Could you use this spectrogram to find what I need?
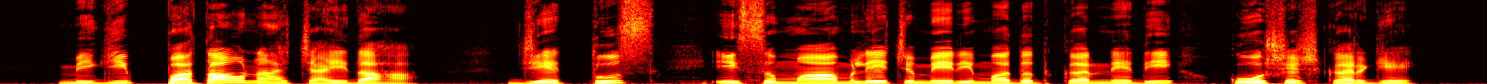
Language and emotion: Dogri, disgusted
